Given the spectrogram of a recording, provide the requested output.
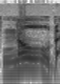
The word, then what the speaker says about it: Nulb: Nulble. Right, so you're heading to Nulb. What are you taking with you? Are you taking your horses Yeah. that you found underground? It's Nulb.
